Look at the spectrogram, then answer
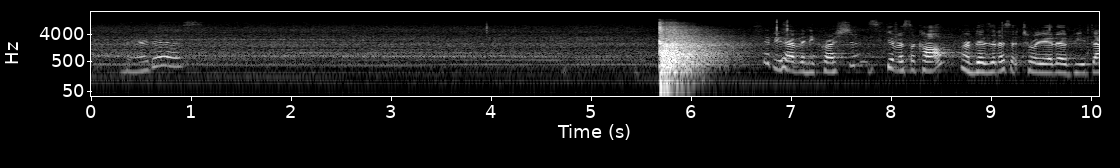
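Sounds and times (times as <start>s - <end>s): car engine idling: 0.0s - 7.4s
car hood slammed shut: 5.7s - 6.5s.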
